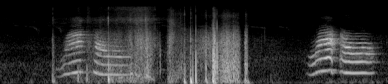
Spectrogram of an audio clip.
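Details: Talking pet parrot from India, described as female with a cute voice, producing nasal harmonic vocalisations with gliding pitch, a burst of harsh speech-like syllables in between, then another rising-falling drawn-out call near the end.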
